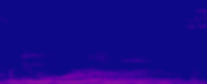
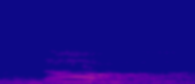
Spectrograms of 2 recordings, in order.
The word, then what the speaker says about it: New Orleans: We've been debating on how to pronounce New Orleans. Either New Orleans, New Orleans, or Nawlins.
